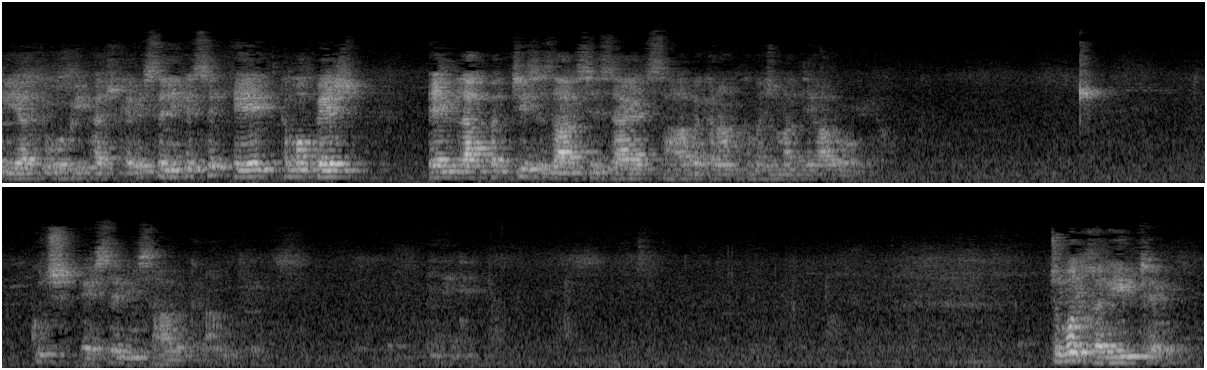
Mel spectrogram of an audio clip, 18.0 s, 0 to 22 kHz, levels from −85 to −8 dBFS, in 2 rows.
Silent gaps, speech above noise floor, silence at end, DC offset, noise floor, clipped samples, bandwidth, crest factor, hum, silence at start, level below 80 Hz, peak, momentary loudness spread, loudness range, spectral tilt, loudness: none; 23 dB; 0 s; under 0.1%; -59 dBFS; under 0.1%; 12 kHz; 22 dB; none; 0 s; -70 dBFS; -16 dBFS; 24 LU; 20 LU; -3.5 dB/octave; -35 LUFS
